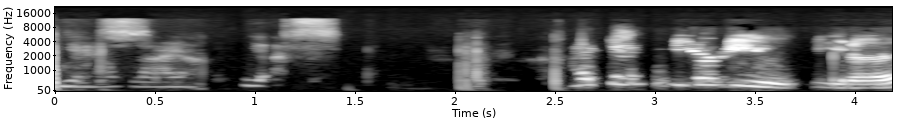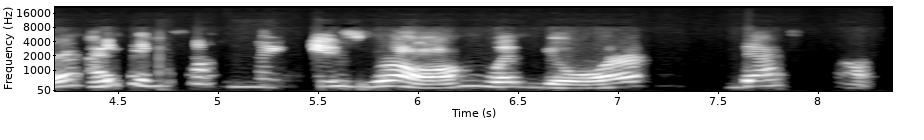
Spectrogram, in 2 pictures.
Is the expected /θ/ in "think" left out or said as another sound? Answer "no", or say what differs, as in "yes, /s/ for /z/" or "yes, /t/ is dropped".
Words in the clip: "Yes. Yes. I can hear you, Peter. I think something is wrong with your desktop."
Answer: no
